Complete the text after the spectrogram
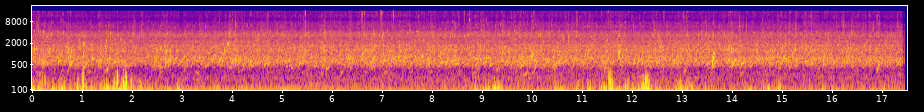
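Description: A shallow stream babbles and splashes steadily over stones.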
